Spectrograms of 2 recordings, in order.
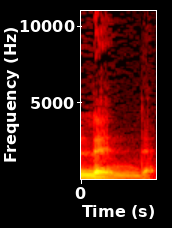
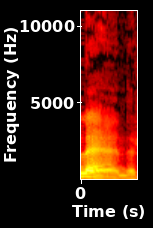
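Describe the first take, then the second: First: The syllable is said lightly and weakly. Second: The syllable is said fully, with weight. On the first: The speaker calls it right. "在这轻读" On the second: The speaker calls it wrong. "不是land"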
